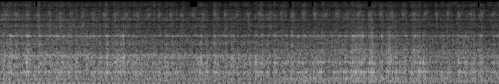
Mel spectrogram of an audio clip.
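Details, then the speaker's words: 2015 Chevrolet Tahoe V8, noise present whether cold or hot: gritty metallic grinding rides steadily over the idle, felt by hand on the water pump; likely worn water pump bearing, not vacuum pump. "I can just put my hand on the water pump and feel a grinding, sort of metallic-y feeling. So I'm almost 100% sure it's a water pump,"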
